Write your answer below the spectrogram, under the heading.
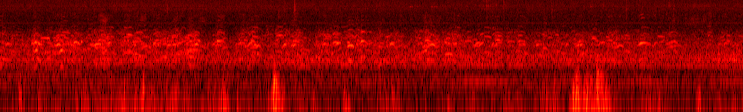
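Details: Hundreds of Canada geese at sunrise in fall, heading off ponds to feed in grain fields near an airport in Dawson Creek; constant background honking with a sharp loud honk mid-clip and a louder cluster later.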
